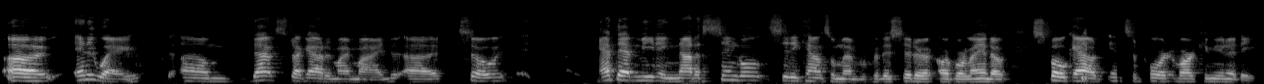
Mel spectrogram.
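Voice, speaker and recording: Middle-aged man, attorney, panel storytelling, slightly high voice, fillers, video call. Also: normal speed, rough recording. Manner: relaxed, many fillers and restarts. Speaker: attorney and newspaper founder.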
